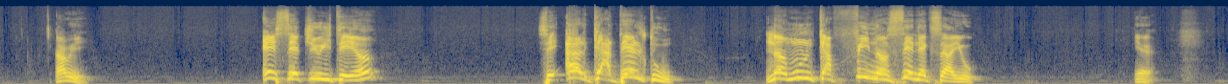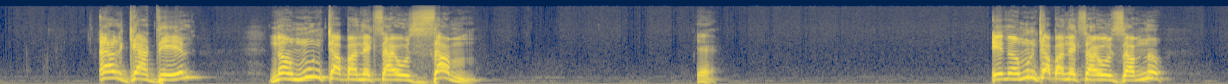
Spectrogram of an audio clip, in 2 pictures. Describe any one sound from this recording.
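A young man speaks into a microphone with animation, close up, in bursts with pauses.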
